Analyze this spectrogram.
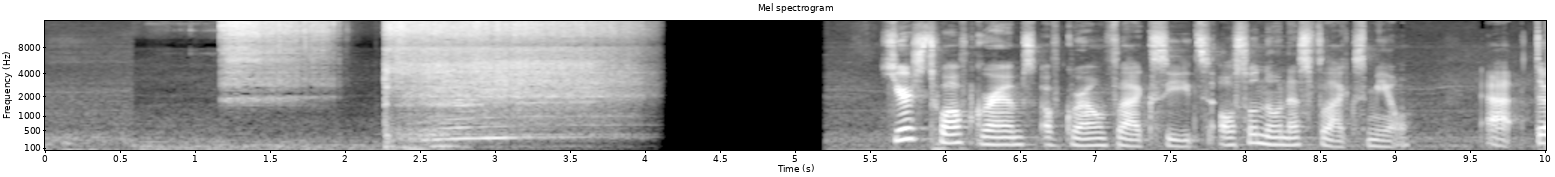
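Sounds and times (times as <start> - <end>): electric grinder grinding seeds: 1.5 - 4.1.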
